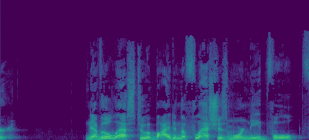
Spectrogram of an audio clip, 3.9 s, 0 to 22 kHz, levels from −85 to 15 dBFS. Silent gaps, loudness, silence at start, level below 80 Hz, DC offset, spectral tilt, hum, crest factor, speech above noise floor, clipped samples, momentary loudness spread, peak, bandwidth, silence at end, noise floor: none; -21 LUFS; 0 s; -76 dBFS; under 0.1%; -5 dB/octave; none; 16 dB; 55 dB; under 0.1%; 5 LU; -6 dBFS; 16.5 kHz; 0 s; -75 dBFS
